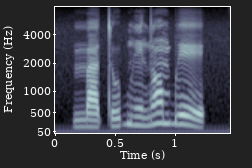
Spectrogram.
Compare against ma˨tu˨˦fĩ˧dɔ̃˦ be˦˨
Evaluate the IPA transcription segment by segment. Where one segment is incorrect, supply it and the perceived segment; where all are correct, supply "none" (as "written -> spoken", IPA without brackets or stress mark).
f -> b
